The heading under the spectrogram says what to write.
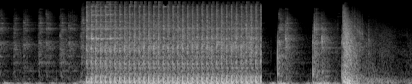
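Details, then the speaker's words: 1990s Schwinn Homegrown mountain bike, front suspension fork with visible coating and bushing missing inside, compressed by hand: loud rapid rattling knocks, then heavy separate clunks, bottoming out; suspension fork clunk, cause not confirmed. "That's not what suspension is supposed to sound like."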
